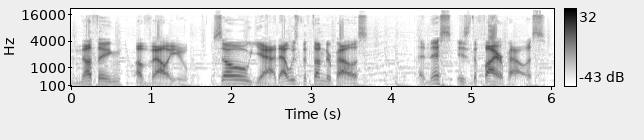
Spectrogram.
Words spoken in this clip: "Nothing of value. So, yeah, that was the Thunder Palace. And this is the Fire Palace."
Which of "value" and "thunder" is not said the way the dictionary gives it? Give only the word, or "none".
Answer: none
